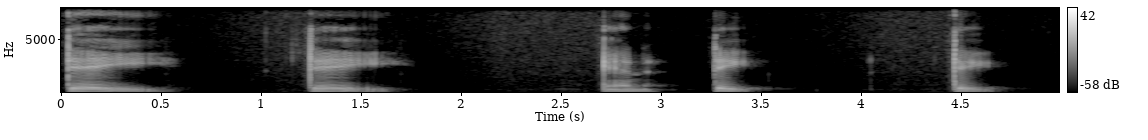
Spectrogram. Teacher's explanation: So with date, we see the vowel is shorter because you have a stop T at the end.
